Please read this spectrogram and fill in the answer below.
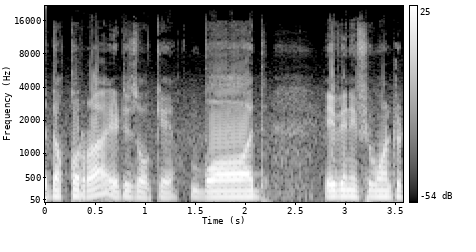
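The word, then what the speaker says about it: ض: When I pronounce here bod, I am touching my tongue on the back side of the upper teeth.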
